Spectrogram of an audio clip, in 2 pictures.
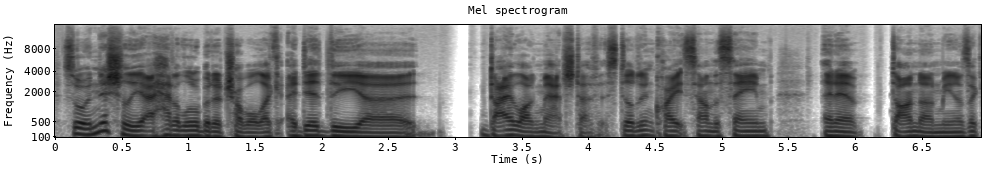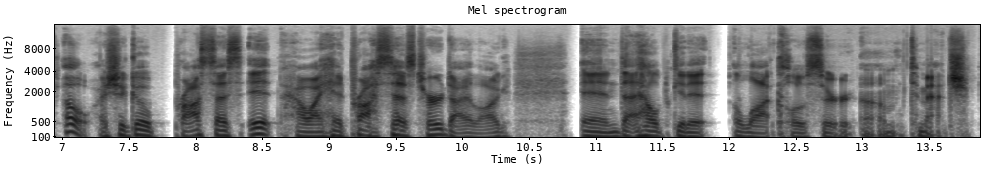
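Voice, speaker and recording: A man with a fairly low voice explains his work in an informal tutorial. He talks hesitantly, thinking aloud, and the recording is close and dry. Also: a little fast, fairly bright tone, dry recording. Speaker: sound designer presenting a tutorial. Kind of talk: casual screen tutorial narration.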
